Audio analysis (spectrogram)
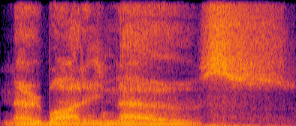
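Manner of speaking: very slow, soft Nobody knows; brooding drawn-out mock Jon; Jon Snow impression. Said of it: "That's strong".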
